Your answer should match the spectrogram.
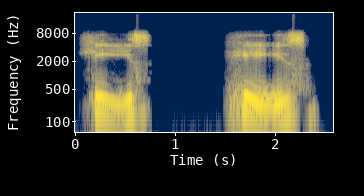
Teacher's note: we have a fully long e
